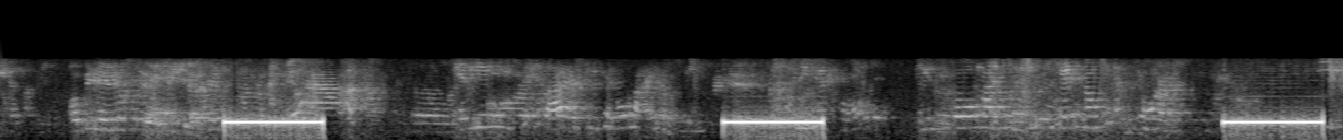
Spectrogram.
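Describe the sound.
A ringback tone on an outgoing phone call sounds three times, each a steady beep about a second long at even intervals. Voices talk loudly in the gaps between the rings.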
